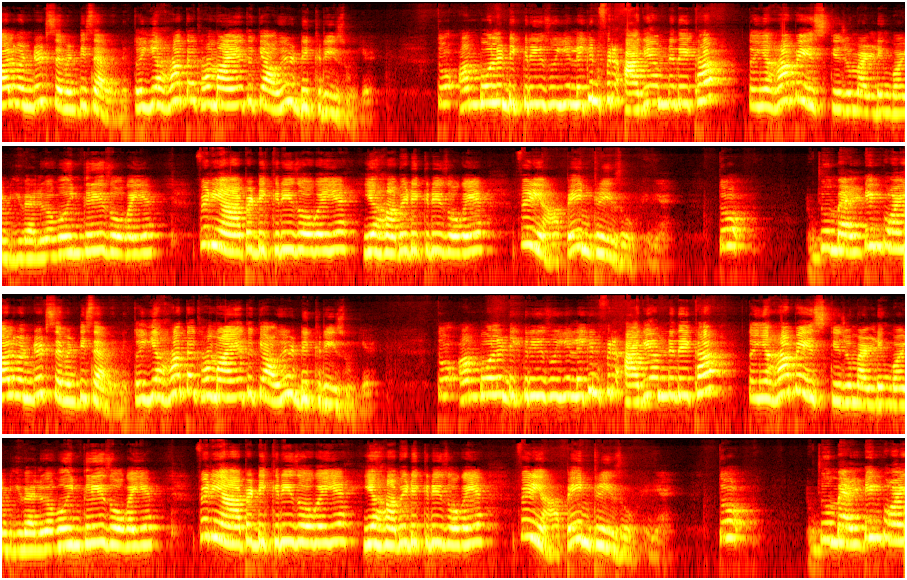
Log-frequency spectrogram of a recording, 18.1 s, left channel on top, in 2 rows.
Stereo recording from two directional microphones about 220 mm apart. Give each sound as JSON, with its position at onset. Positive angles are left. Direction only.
{"t": 0.0, "sound": "a woman's voice", "side_deg": -20}
{"t": 4.4, "sound": "a woman's voice", "side_deg": 15}
{"t": 4.9, "sound": "a woman's voice", "side_deg": 30}
{"t": 6.2, "sound": "a woman's voice", "side_deg": 0}
{"t": 6.7, "sound": "a woman's voice", "side_deg": -20}
{"t": 17.2, "sound": "a woman's voice", "side_deg": -25}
